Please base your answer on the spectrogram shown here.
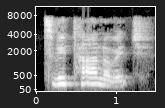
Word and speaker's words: Cvitanović: bit weird this name only my mother knows how to pronounce his name but my best imitation of my mother is predrag sweethanovich now you can call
